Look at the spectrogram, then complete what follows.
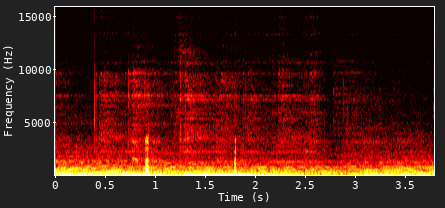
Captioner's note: chuckling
